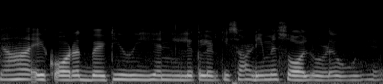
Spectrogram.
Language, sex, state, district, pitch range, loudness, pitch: Hindi, female, Uttar Pradesh, Hamirpur, 205-220 Hz, -27 LUFS, 210 Hz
